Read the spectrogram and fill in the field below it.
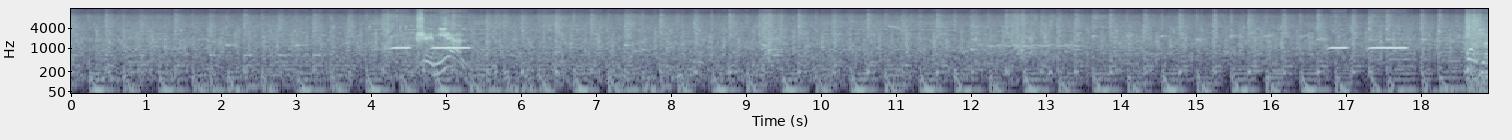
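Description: Rushing water surges continuously on a wild mountain water slide in a Thomas train video game, loud and steady, with short tonal game chimes and a brief excited voice.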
